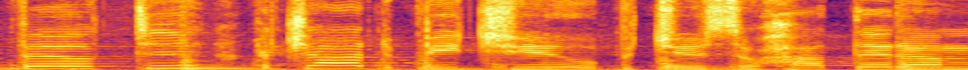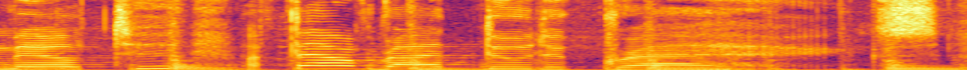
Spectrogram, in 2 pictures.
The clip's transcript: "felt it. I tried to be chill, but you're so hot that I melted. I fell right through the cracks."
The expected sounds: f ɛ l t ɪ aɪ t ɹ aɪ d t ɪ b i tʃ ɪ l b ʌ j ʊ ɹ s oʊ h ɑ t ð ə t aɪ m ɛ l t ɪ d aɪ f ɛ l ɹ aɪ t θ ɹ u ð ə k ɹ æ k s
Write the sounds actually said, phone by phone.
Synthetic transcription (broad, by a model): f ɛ l t ɪ aɪ t ɹ aɪ d t ɪ b i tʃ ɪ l b ʌ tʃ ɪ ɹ s oʊ h ɑ t ð ə t aɪ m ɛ l t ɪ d aɪ f ɛ l ɹ aɪ t θ ɹ u ð ə k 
